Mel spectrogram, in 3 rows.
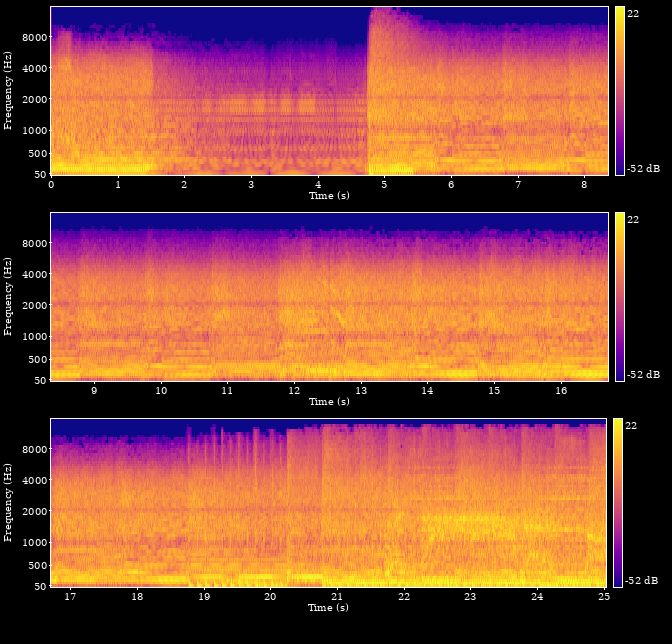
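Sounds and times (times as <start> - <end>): metal band with drums and bass: 0.0 - 3.8, 4.6 - 25.0
distorted electric guitar riff: 0.0 - 25.0.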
